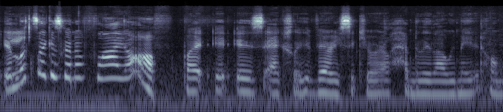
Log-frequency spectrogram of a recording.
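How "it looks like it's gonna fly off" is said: worried daughter. Retold or imitated. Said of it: "And I'm like".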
